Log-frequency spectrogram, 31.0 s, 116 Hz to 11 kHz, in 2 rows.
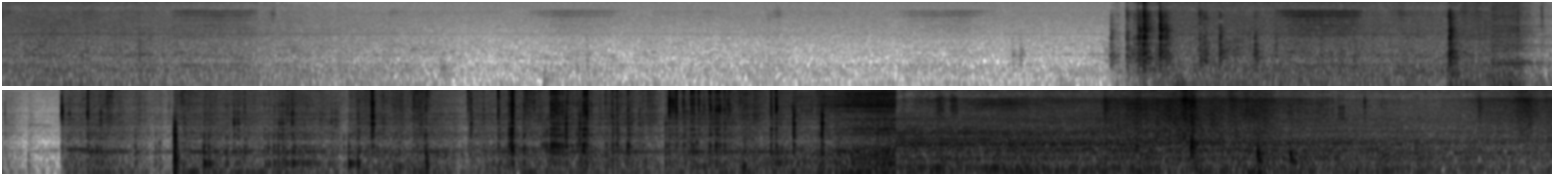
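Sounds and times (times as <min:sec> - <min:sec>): hands handling parts and cables: 0:16.1 - 0:23.8.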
